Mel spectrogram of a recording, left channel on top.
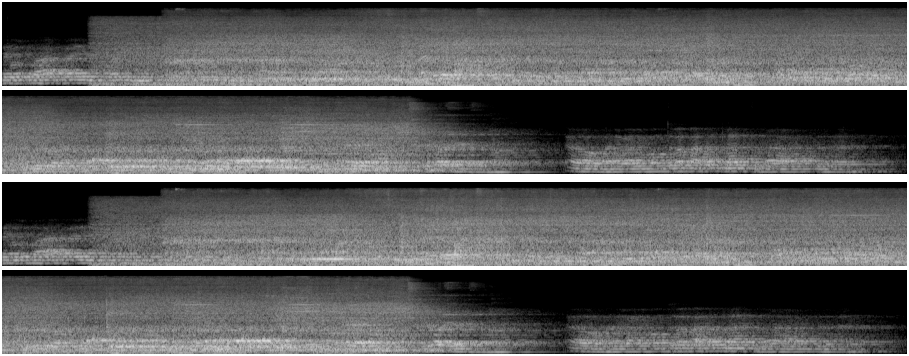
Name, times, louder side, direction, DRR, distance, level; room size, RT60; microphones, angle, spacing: voice 1, 0.0-3.4 4.0-8.9 9.3-9.8 10.5-11.4 12.0-12.6 14.7-17.6, left 1 dB, 80° left, -3 dB, 0.6 m, -24 dB
sound 1, 0.8-9.6, equal, 10° left, 0.7 m, -27 dB
sound 2, 1.6-13.1, right 1 dB, 20° right, 0.3 m, -18 dB
voice 2, 4.1-4.5 9.7-9.9 12.3-14.1, right 2 dB, 55° right, -7 dB, 0.9 m, -23 dB
3.5 x 2.2 x 3.8 m, 2.1 s
head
